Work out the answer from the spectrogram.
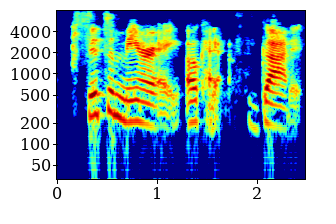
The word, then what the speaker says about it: Sitemere: think i slaughtered your last name can you pronounce it for me please yes sista mirei sitzamire okay got it it's it's amiri trisha said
